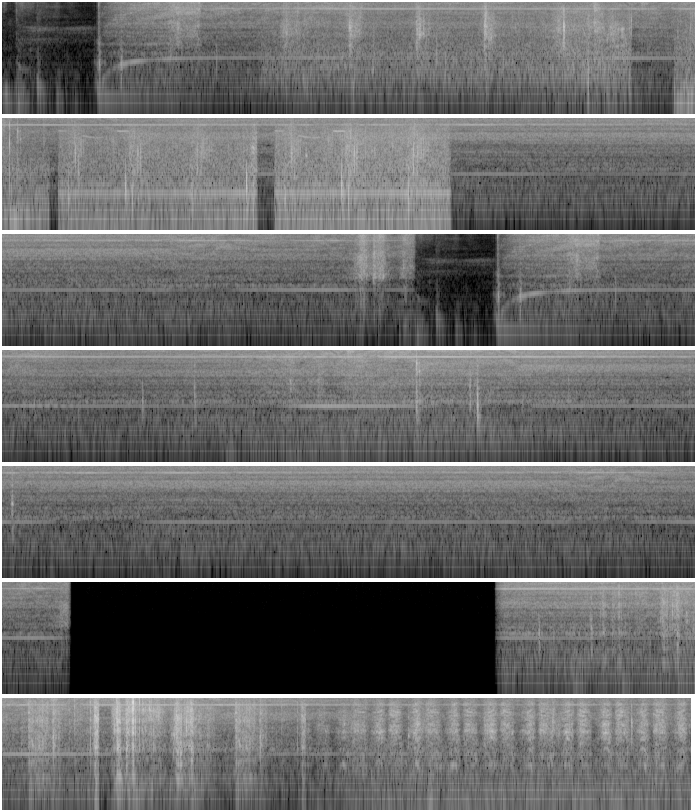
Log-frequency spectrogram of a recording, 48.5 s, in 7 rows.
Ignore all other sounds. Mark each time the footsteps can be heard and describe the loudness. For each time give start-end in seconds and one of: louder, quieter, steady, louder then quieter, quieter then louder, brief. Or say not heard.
2.5-11.4 louder
40.3-48.4 louder then quieter.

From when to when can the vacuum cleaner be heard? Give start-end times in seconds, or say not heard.
0.0-35.4, 39.6-48.4.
